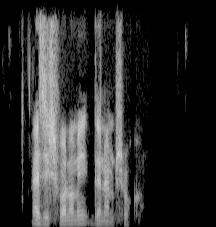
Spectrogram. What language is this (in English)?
Hungarian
